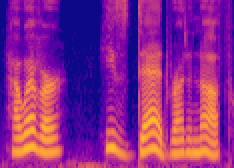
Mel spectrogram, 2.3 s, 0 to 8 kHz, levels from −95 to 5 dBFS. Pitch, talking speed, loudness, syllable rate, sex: 200 Hz, 130 wpm, -16 LUFS, 4.7 syllables/s, female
